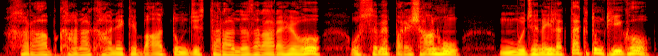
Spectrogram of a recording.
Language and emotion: Urdu, fearful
